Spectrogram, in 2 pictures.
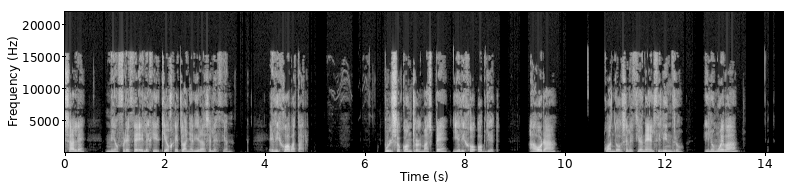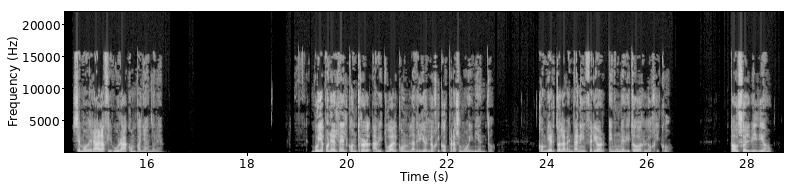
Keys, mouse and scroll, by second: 0.5-4.0 right drag, 7.4 ctrl+p, 10.7-14.3 right drag, 13.8 g.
